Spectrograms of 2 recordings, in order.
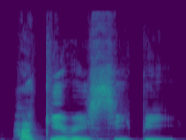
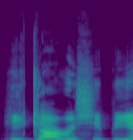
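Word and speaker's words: HikariCP: we're going to use a software package called hack Erie CP yes I am well aware that it is pronounced Hikari CP and not hack Erie how qcp is a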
